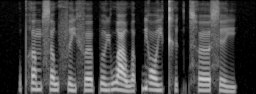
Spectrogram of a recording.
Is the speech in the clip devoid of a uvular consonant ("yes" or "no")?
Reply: yes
